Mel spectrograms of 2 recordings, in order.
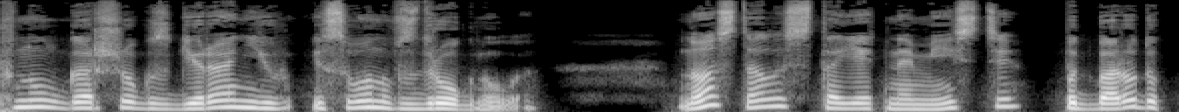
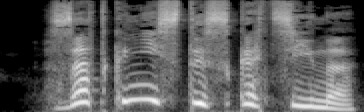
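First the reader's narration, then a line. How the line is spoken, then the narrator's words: Woman screaming. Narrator (Russian): закричала женщина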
